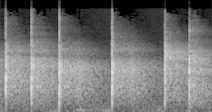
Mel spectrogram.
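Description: Single hand claps from a group of people, sharp and irregularly spaced, five in two seconds, each followed by a brief ring of the room.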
